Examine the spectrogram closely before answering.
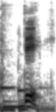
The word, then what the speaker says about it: dick: It's just dick. It's dick. Yeah, it's pronounced the same the same spelling. It's not the ch. So, it's the exact same pronunciation, too.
